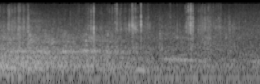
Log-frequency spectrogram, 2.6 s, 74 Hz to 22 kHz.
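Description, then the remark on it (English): Soft, scattered rustling of many Bible pages being turned at once as people turn from Matthew 5 to the New Testament book of Colossians, with a few brief crisp flicks standing out from a low, steady papery hiss. No one speaks. “Let me hear some pages turning.”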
